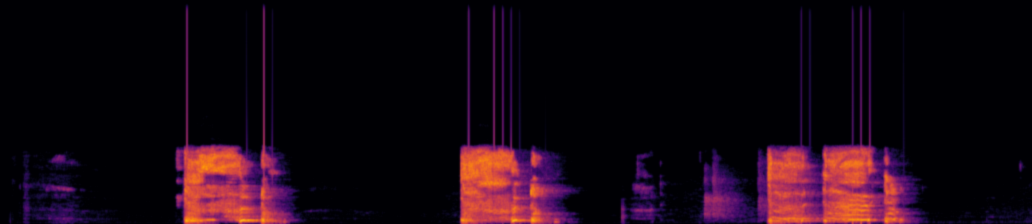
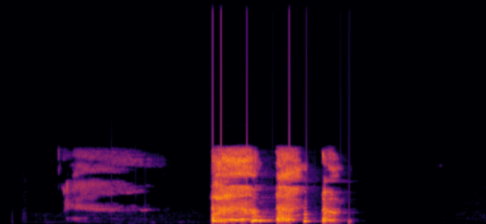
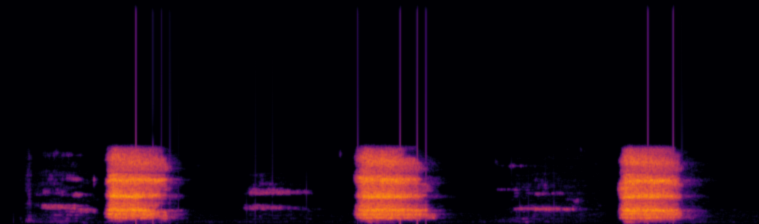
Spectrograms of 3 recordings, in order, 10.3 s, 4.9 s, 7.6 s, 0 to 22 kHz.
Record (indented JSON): {
  "three_cough_length": "10.3 s",
  "three_cough_amplitude": 32439,
  "three_cough_signal_mean_std_ratio": 0.42,
  "cough_length": "4.9 s",
  "cough_amplitude": 30823,
  "cough_signal_mean_std_ratio": 0.38,
  "exhalation_length": "7.6 s",
  "exhalation_amplitude": 29499,
  "exhalation_signal_mean_std_ratio": 0.42,
  "survey_phase": "beta (2021-08-13 to 2022-03-07)",
  "age": "45-64",
  "gender": "Female",
  "wearing_mask": "No",
  "symptom_cough_any": true,
  "symptom_runny_or_blocked_nose": true,
  "symptom_fatigue": true,
  "symptom_headache": true,
  "symptom_change_to_sense_of_smell_or_taste": true,
  "symptom_onset": "6 days",
  "smoker_status": "Never smoked",
  "respiratory_condition_asthma": false,
  "respiratory_condition_other": false,
  "recruitment_source": "Test and Trace",
  "submission_delay": "2 days",
  "covid_test_result": "Positive",
  "covid_test_method": "RT-qPCR"
}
